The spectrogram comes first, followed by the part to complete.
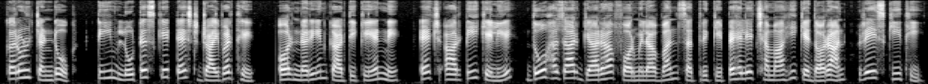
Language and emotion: Hindi, neutral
